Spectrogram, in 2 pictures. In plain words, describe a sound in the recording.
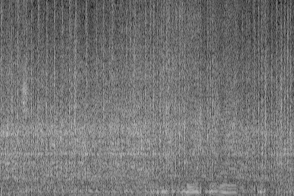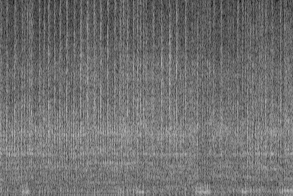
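A dirt bike engine revs and bursts up and down up close.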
